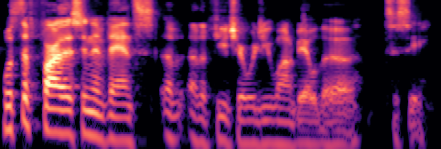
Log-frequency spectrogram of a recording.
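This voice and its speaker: A man chatting casually as co-host of a reaction channel, thinking out loud in a rambling way peppered with "like". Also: medium pitch, rapid-fire, vocal fry. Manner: rambling, speculative, heavy use of "like". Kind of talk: casual chat, reacting to game cutscenes.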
